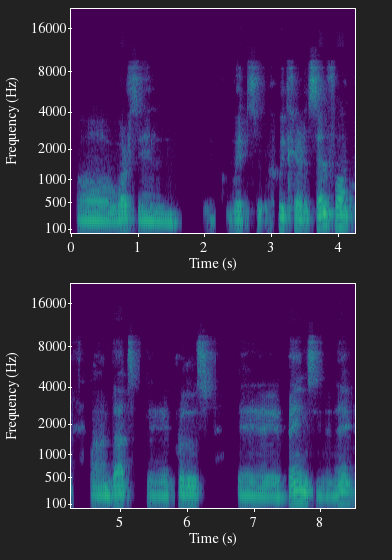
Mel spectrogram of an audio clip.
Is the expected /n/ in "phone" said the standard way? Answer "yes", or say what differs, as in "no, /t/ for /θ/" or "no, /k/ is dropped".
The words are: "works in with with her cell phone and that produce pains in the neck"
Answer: yes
